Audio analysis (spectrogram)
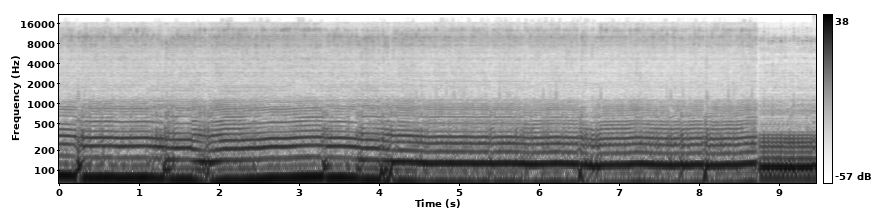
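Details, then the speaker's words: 1985 Mazda RX-7 GSL rotary, first start after new Racing Beat exhaust install, mic near exhaust: revs up and down with a loud raspy chuff; exhaust leak from a hole between pre-silencer and connecting pipe. "Well, there's a small issue. The point between the pre- silencer and the connecting pipe, there's a hole. There's an exhaust leak. You can hear it."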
